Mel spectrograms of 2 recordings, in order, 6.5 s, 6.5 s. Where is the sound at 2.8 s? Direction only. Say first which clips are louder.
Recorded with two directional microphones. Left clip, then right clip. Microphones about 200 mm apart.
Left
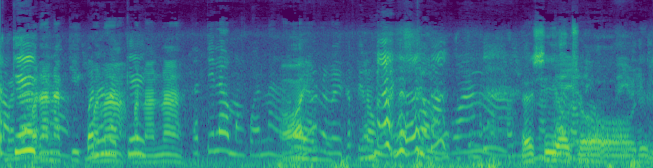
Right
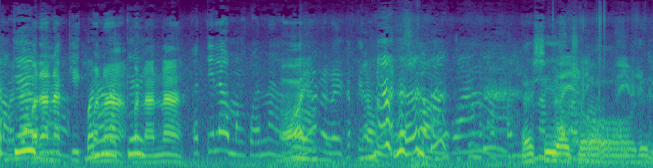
Right 1 dB; 5° right (ahead or behind).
